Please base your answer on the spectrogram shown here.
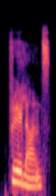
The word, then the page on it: freelance: Indian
